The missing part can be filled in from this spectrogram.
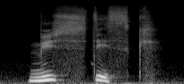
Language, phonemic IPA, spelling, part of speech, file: Swedish, /ˈmʏstɪsk/, mystisk, adjective, Sv-mystisk.ogg
- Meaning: 1. mysterious, arcane, strange 2. mystic, mystical (relating to mystics or mysticism)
